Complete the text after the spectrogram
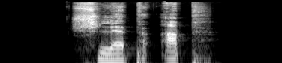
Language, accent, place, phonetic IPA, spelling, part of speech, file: German, Germany, Berlin, [ˌʃlɛp ˈap], schlepp ab, verb, De-schlepp ab.ogg
- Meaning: 1. singular imperative of abschleppen 2. first-person singular present of abschleppen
